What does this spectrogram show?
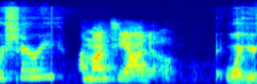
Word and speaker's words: Amontillado: And you're going to have to help me pronounce Amontillado Sherry. Amontillado.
